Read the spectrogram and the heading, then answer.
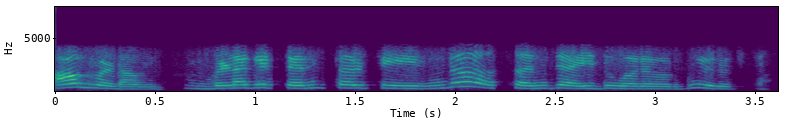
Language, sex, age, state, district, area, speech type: Kannada, female, 18-30, Karnataka, Chitradurga, urban, conversation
